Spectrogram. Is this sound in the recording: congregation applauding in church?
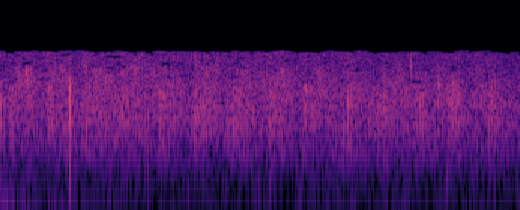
yes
